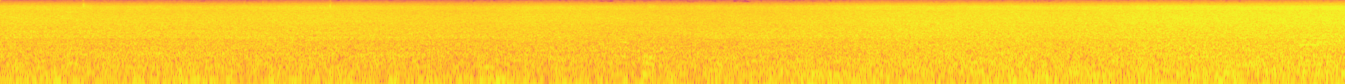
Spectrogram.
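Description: Strong monsoon wind rushing through trees and buffeting the microphone: a loud, steady roar with a rumbling low end, growing a little stronger in the second half.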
